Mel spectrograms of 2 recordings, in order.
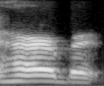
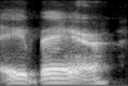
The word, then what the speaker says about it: Hebert: Like Herbert, but it's set, they pronounce it Hebert.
